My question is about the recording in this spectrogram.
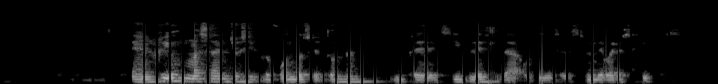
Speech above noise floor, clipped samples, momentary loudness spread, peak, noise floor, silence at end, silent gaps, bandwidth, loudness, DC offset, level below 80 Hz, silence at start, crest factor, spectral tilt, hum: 45 dB; under 0.1%; 10 LU; -12 dBFS; -79 dBFS; 0.4 s; none; 7.8 kHz; -34 LUFS; under 0.1%; -64 dBFS; 1.3 s; 22 dB; -6.5 dB/octave; none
